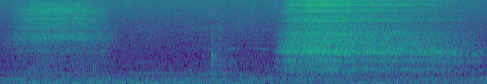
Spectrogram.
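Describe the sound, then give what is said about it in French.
Deep breathing in a belly-breathing exercise: a steady breath in, a short pause with a faint click, then a long, louder breath out through nose and throat, with no talking. “J'inspire, je gonfle. J'expire, je dégonfle. Une dernière fois.”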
